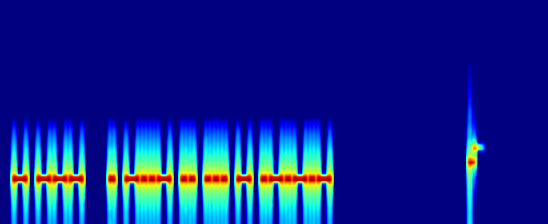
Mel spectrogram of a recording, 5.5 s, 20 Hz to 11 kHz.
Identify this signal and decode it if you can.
Morse code, heard as a keyed tone, about 30 wpm, 700 Hz. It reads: TO EXIST.
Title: Sentences from Top 1400 Words 30wpm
